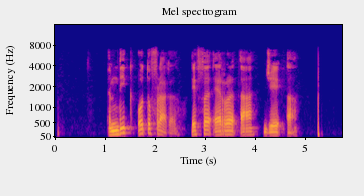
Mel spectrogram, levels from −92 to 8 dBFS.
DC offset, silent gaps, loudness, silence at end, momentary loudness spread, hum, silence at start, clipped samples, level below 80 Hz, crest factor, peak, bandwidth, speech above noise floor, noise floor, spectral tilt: under 0.1%; none; -16 LUFS; 0.45 s; 12 LU; none; 1.05 s; under 0.1%; -52 dBFS; 16 dB; 0 dBFS; 7.6 kHz; 56 dB; -71 dBFS; -6.5 dB/octave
